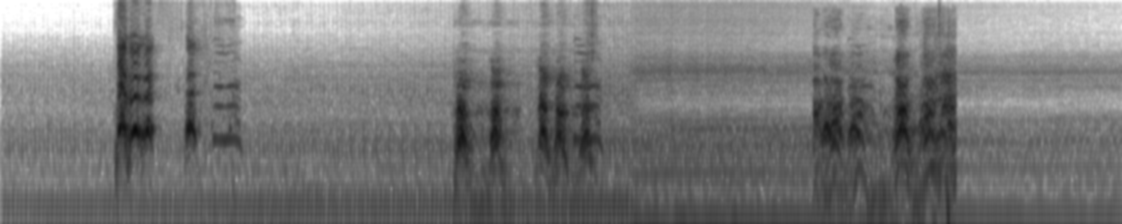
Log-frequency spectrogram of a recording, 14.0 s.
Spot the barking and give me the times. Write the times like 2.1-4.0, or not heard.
1.4-2.9, 5.7-7.5, 10.2-11.9.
